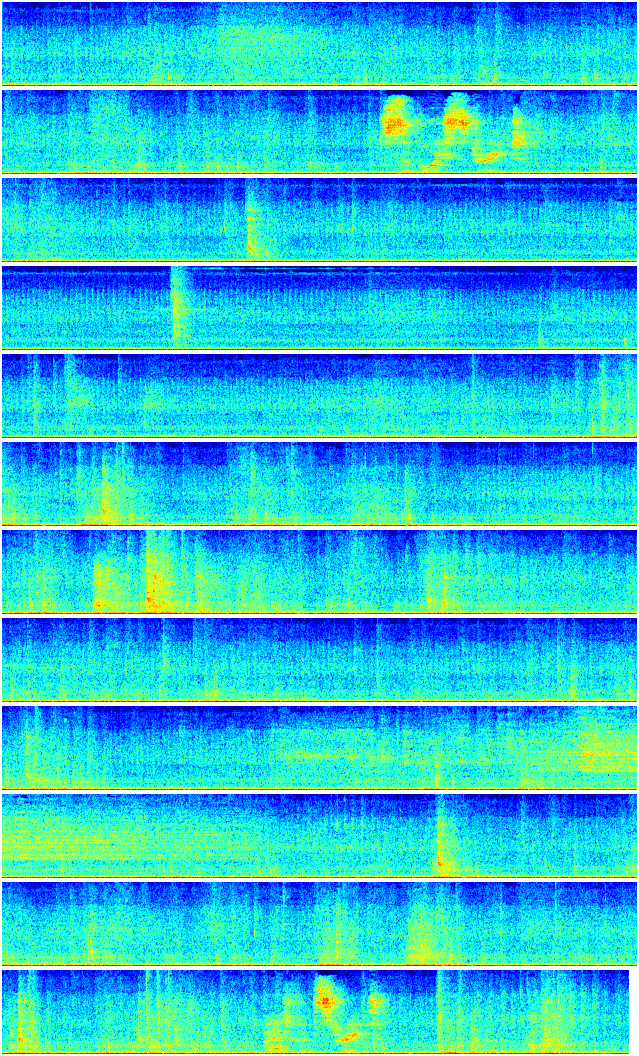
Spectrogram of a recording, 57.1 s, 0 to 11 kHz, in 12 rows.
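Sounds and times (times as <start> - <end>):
bus rumbling on road: 0.0 - 57.0
body and fittings rattling: 22.6 - 36.4.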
